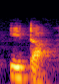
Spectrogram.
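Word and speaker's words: η: it is called as it up you will pronounce it like ETA e into DV by dy okay so this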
